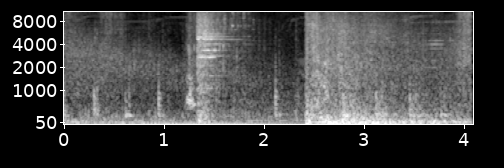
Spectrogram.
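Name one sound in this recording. Metal clanks as a wrench strikes.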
